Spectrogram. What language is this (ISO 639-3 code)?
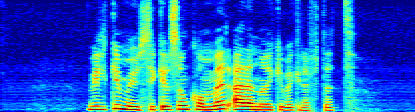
nor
